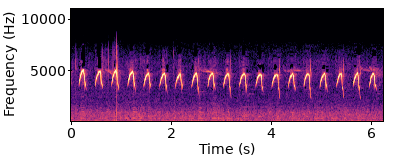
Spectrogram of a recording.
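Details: Late on the evening of 18 June 2017, at a booted eagle nest in Els Ports Natural Park, a male arrives carrying a bird as prey; a long, regular series of thin, falling whistled notes, roughly three per second, fills the recording.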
